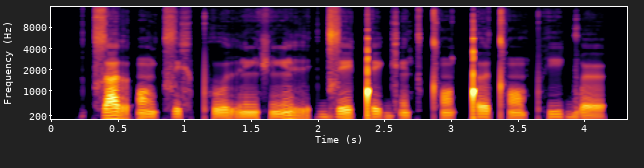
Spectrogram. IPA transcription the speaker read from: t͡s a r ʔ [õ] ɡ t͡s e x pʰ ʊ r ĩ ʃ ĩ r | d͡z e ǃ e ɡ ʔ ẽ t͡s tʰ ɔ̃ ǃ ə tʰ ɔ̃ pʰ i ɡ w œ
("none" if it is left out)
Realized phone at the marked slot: ɔ̃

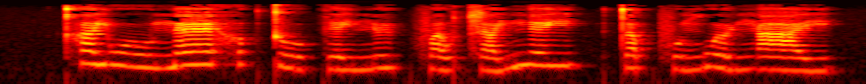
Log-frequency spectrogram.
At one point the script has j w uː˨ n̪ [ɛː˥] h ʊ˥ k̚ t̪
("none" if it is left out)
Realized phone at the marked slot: ɛː˥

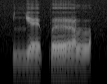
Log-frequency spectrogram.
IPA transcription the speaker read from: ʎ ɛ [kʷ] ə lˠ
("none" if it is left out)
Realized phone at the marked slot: p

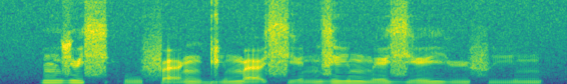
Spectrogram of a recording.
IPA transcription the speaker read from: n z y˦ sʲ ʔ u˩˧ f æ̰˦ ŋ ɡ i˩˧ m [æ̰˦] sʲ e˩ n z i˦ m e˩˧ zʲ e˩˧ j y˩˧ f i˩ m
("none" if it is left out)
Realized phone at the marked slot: æ̰˦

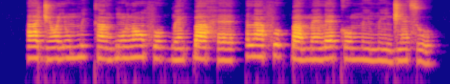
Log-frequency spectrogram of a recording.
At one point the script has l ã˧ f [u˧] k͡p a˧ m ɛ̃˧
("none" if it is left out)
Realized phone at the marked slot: o˧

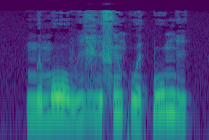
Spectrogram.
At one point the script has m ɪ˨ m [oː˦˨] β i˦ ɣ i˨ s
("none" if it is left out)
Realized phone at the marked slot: oː˦˨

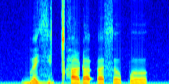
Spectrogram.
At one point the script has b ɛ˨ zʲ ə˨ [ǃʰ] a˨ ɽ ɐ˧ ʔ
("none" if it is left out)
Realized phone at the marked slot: ǀʰ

